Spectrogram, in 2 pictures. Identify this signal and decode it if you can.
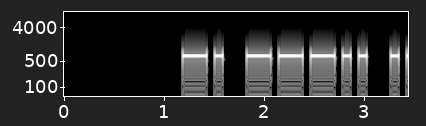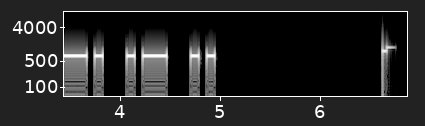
Morse code, heard as a keyed tone, about 15 wpm, 700 Hz. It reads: N8RAI
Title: USA Call Signs - 5 Characters - 2x Character Spacing - 15wpm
